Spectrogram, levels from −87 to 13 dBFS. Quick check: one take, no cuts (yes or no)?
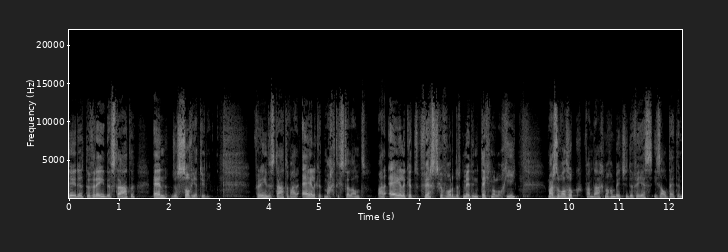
yes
